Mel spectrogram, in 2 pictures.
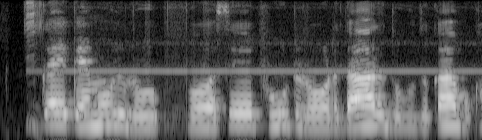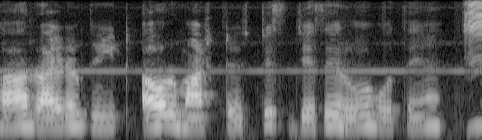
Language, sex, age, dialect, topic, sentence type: Hindi, female, 31-35, Awadhi Bundeli, agriculture, statement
